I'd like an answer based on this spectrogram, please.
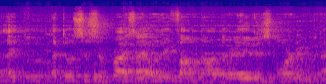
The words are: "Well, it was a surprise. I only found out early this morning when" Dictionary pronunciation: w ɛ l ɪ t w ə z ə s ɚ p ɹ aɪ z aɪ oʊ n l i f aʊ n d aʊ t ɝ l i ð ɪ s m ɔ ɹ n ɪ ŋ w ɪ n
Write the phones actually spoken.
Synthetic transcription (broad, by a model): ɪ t ɪ t w ə z ə s ɚ p ɹ aɪ z aɪ oʊ n l i f aʊ n d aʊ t ɝ l i ð ɪ s m ɔ ɹ n ɪ ŋ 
